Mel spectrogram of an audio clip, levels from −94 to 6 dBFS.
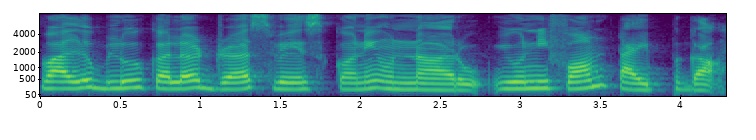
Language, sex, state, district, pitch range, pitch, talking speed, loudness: Telugu, female, Andhra Pradesh, Sri Satya Sai, 190-215 Hz, 205 Hz, 125 wpm, -16 LUFS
